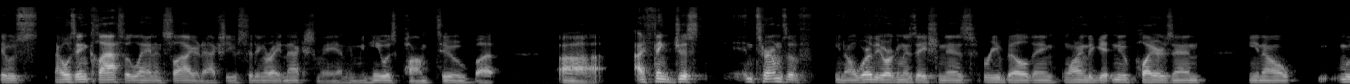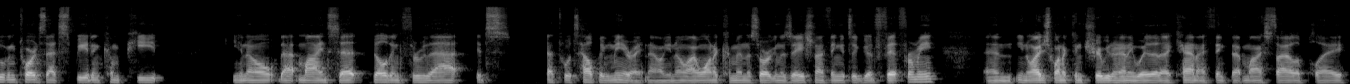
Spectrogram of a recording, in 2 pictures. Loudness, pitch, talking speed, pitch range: -26 LUFS, 95 Hz, 235 wpm, 90-105 Hz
